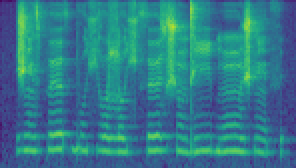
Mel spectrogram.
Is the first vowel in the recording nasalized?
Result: yes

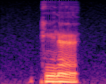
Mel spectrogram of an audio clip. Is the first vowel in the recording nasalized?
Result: yes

